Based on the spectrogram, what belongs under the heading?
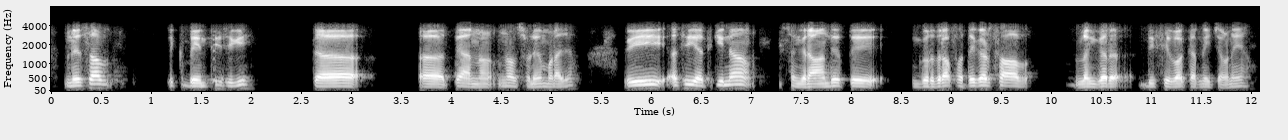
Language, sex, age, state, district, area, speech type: Punjabi, male, 45-60, Punjab, Fatehgarh Sahib, urban, conversation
